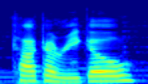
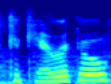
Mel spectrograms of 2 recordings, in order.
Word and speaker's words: Kakariko: Okay, so I know that it is actually Kakariko. Like, that's how it officially is. That's how they say it in Breath of the Wild. I've pronounced it as Kakariko for so long that it's hard for me to shift to Kakariko.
